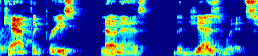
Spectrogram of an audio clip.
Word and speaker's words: Jesuits: an order of Catholic priests known as the Jesuits right okay now actually pronounced Jesuits but anyway the big thing about it is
